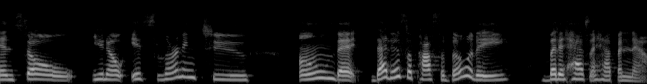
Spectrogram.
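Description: A woman with a normal speaking voice talks at a moderate pace, her fairly high pitch carried by lively intonation. The sound is dry and close with no echo, over a quiet background. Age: 40s. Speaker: life coach and author. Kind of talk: interview. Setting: video call.

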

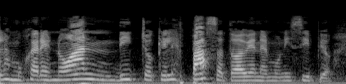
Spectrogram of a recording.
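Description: A woman at a moderate pace with fairly even intonation, amid audible room echo. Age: 30s. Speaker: city councillor. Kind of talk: radio interview.

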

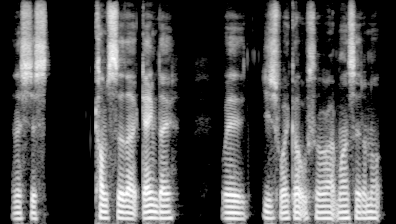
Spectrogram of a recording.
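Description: In an Australian accent, a man with a very deep, low pitch and a bright, sharp tone speaks in a flat monotone at a moderate pace, with long, frequent pauses against a quiet background. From Logan, south Brisbane, Queensland. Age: young. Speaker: rugby league player. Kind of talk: interview. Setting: studio. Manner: halting.

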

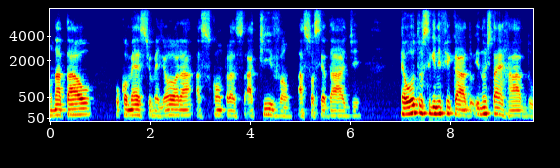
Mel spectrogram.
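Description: A man at a very slow pace with ordinary pitch variation, on a very clean recording with a silent background. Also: fairly low pitch for a man. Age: 60s. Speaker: spiritual teacher. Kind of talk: spiritual talk.

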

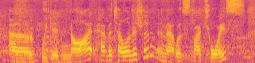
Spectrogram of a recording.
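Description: Moderately paced speech from a woman amid noticeable background noise and audible room echo. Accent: Southern US. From Arkansas (Elkins, near Fayetteville). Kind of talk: casual interview. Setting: restaurant.

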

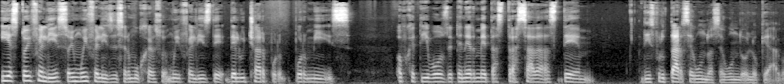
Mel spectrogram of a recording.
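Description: In a very clean recording with a silent background, a woman speaks fairly slowly in a very deep, low voice with a dark, mellow tone. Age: 40s. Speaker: podcast host. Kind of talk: personal monologue. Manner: animated.

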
